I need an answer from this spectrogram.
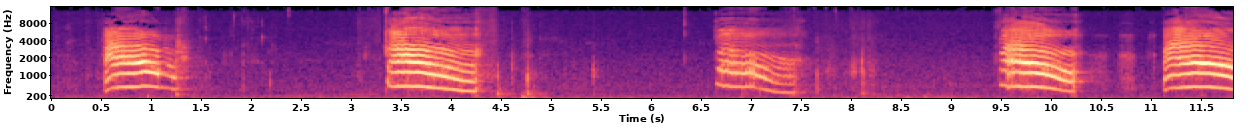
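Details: Domestic cat meowing indoors: five separate harmonic meows spread over about twelve seconds, each short and falling in pitch at the end, with quiet gaps between them.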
